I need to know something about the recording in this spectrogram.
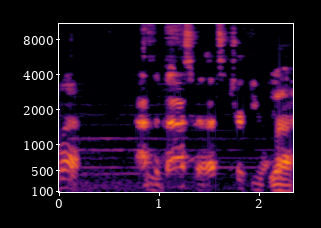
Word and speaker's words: Athabasca: Oh yeah, could you spell that? Athabasca, that's a tricky one.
